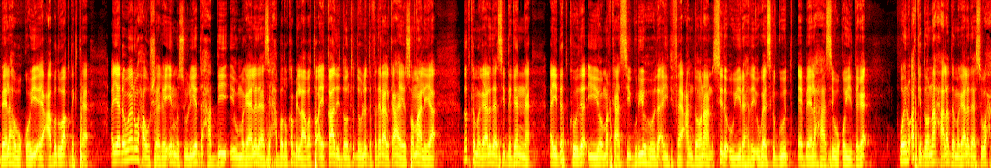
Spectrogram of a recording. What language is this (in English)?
Arabic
